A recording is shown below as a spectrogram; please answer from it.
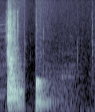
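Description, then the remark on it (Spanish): A beer bottle cap is pried off using the lid of a gel container: a short hissy burst, then a sharper pop that rings out briefly, then quiet with a faint tick at the end. “tengo que tener mil formas de abrir una cerveza”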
